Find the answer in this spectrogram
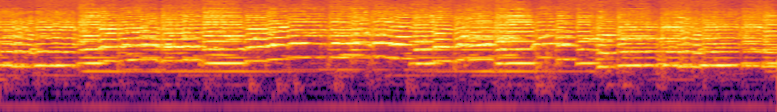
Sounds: Bowed string instrument, Music, Speech

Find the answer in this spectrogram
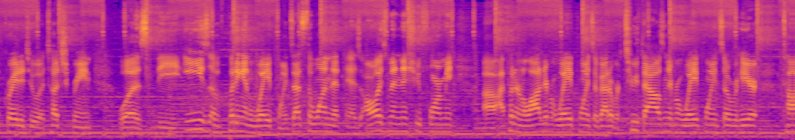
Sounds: Music, Speech

